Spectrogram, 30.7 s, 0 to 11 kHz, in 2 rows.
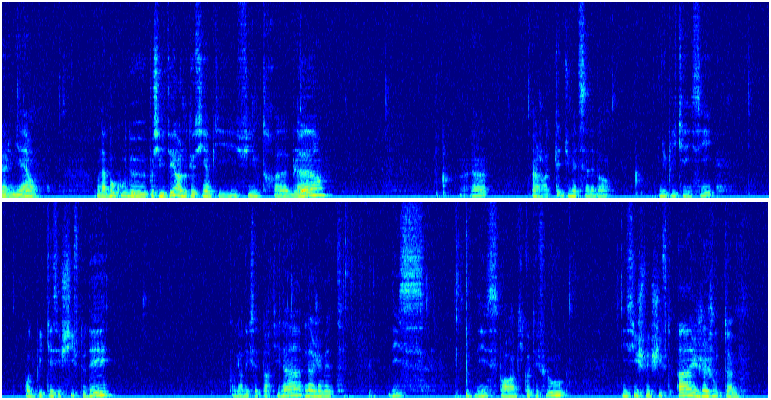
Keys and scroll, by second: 2.0 shift+a, 13.0 shift+d, 28.4 shift+a.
